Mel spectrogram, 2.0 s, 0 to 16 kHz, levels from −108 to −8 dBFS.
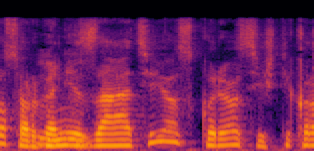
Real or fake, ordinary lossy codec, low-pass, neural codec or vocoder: real; AAC, 48 kbps; 9.9 kHz; none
